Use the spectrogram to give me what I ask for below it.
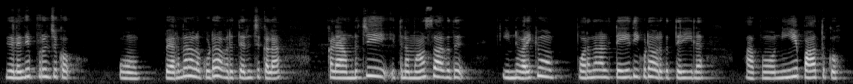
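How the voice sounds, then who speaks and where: A young woman with a very high voice talks quickly, pushing her point over and over in a dramatized story. She sounds insistent and persuasive. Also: fairly even intonation. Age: young adult.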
